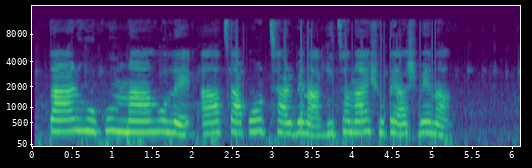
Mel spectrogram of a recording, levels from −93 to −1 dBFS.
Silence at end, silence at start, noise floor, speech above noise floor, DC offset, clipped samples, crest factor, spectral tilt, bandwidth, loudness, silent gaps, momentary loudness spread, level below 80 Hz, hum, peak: 0.85 s; 0.1 s; -59 dBFS; 34 dB; under 0.1%; under 0.1%; 18 dB; -5 dB/octave; 11.5 kHz; -25 LUFS; none; 7 LU; -54 dBFS; none; -8 dBFS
